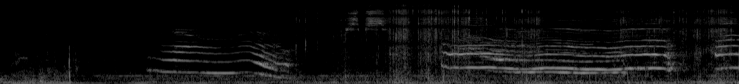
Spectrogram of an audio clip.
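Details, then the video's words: Street cats being fed outdoors, giving drawn-out falling meows, then a long wavering meow overlapping a second voice, with background clatter and a person speaking. "Feeding cats at street, them making sounds!!"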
